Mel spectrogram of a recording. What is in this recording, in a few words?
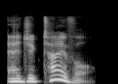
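"adjectival", British English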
